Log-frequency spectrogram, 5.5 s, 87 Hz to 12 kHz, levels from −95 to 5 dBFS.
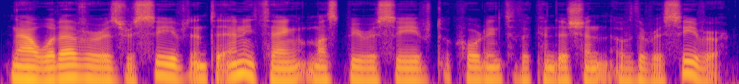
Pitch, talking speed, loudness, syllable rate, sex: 120 Hz, 175 wpm, -19 LUFS, 5.8 syllables/s, male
